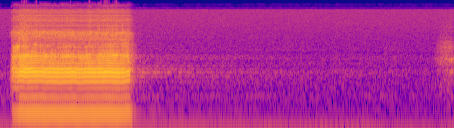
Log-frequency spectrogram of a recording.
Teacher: a reference point where the tongue is extremely low and has a very much front quality, the most front quality, and the result would be something like ah.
